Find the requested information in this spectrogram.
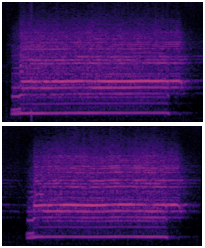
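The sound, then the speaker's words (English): A tugboat sounds its sharp whistle in two long blasts of about two seconds each, separated by a short gap. Each blast holds a steady, piercing tone rich in overtones and is heard alone. “the song of a bird, even the sharp whistle of a tugboat,”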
